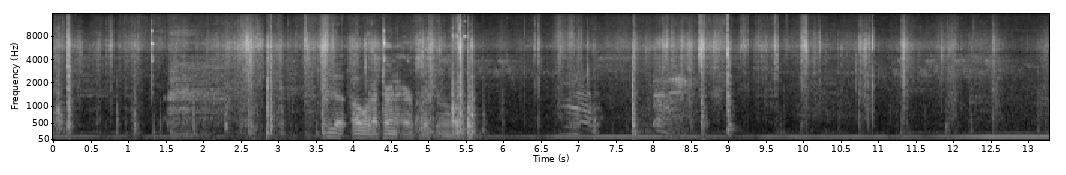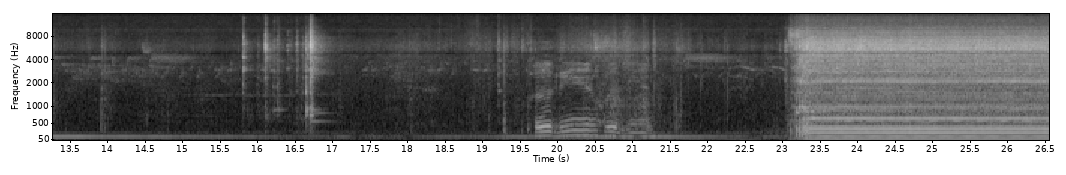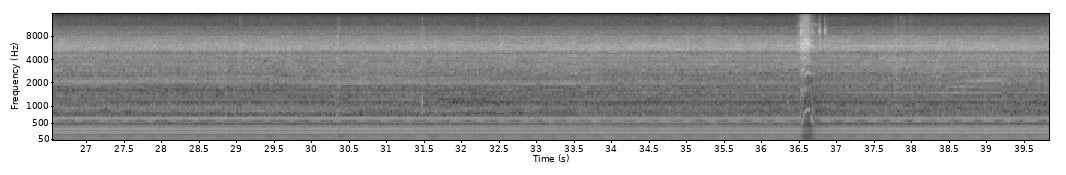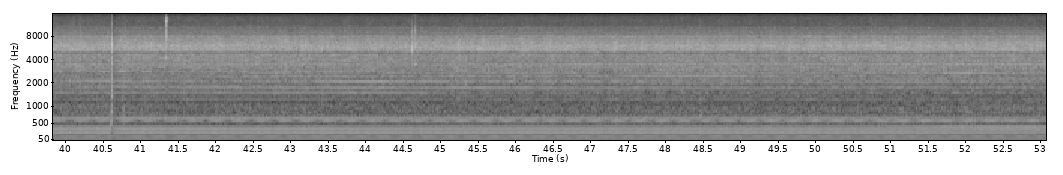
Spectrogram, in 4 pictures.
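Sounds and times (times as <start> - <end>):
air compressor motor drone: 0.0 - 53.0.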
